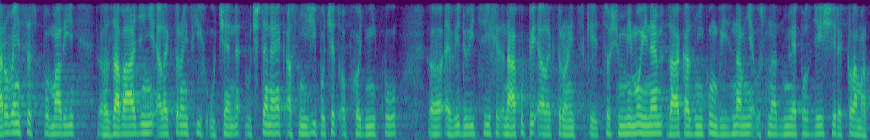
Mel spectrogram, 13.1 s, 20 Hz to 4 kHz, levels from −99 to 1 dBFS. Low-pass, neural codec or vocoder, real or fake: 3.6 kHz; none; real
